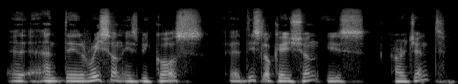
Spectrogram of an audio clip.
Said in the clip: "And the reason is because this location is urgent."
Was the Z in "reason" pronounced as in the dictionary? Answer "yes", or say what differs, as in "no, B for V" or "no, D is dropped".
no, S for Z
